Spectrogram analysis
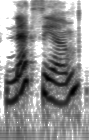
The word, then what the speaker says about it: NXIVM: Nexium, one second. It's spelled so weirdly too.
